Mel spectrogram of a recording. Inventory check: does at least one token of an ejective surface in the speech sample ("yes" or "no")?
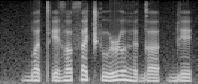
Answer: yes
